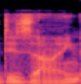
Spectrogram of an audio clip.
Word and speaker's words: design: For instance, B is silent in plumber and climbing, GN in design and campaign.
